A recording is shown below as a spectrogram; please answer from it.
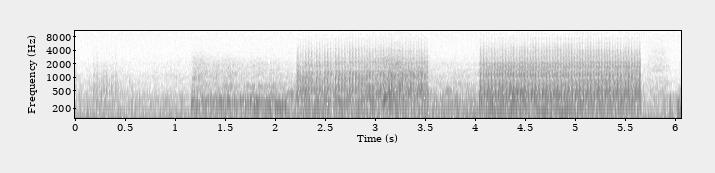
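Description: A handheld power tool's motor buzzing in two bursts of about a second and a half each, with a short break between them.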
